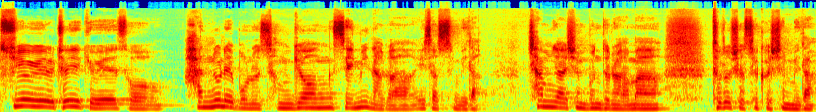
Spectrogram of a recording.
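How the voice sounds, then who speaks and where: A man with a fairly high pitch talks at a moderate pace, with very even loudness and ordinary pitch variation. Noticeable background noise and audible room echo sit behind him. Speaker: pastor. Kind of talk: sermon. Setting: church.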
